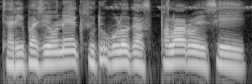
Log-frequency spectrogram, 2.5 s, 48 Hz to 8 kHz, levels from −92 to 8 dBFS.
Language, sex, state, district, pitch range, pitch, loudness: Bengali, male, Assam, Hailakandi, 155-175 Hz, 170 Hz, -15 LUFS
